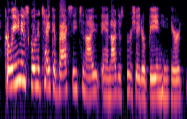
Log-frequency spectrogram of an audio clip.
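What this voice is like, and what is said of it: Southern American accent. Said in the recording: “I'm from the South, so you have to listen to the Southern accent a little bit tonight ... I like a good Southern accent.”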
